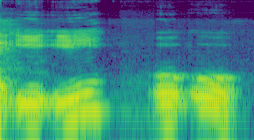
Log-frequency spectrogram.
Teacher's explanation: उच्चारण में मुख द्वार लगभग बंद रहता है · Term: संवृत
